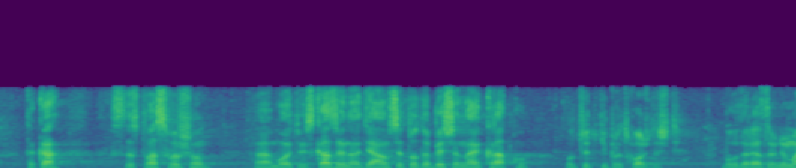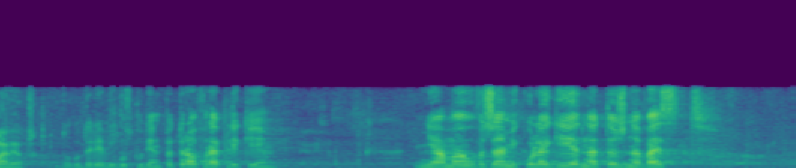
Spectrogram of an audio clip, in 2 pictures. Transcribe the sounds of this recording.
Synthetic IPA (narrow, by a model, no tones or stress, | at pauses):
t̪ɐka | sɐst̪ovasvɤɾʃvəm | mɔɛt̪oiskazvɐnɛnɐdʲjavɐmsɛt̪ɔd̪ɐbɛʃɛnajkɾat̪ko | ot̪fsit͡ʃkʲipɾɛt̪xɔʒd̪ɐʃt̪i̥ | blˠɐɡod̪ɐɾʲəzɐvnimaniɛt̪o̥ | blˠɐɡod̪ɐɾʲəviɡospod̪inpɛt̪ɾɔfɾɛplʲiki | nʲaməʊvɐʒaɛmikolɛɡʲiɛd̪nat̪ɤʒnəvɛst̪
